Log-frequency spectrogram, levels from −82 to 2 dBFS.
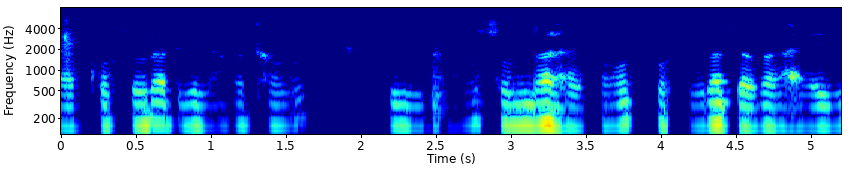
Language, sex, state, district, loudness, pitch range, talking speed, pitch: Hindi, female, Bihar, Purnia, -41 LUFS, 150-165 Hz, 125 wpm, 160 Hz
